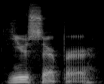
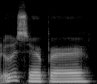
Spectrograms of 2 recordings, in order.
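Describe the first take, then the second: First: "Usurper" with an opening "you" sound; correct pronunciation. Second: "usurper" with an opening "oo" sound; mistaken pronunciation. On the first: Host echoing the co-host's correction, "Usurper" said "you-surper". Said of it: "How do you say one who does that". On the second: Host admitting the mistake, "usurper" said "oo-surper". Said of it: "I would have said usurper". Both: Shown as a demonstration.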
